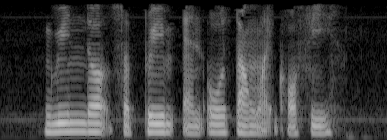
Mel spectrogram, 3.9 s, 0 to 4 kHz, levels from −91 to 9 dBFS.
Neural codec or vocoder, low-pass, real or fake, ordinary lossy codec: none; 3.6 kHz; real; MP3, 24 kbps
